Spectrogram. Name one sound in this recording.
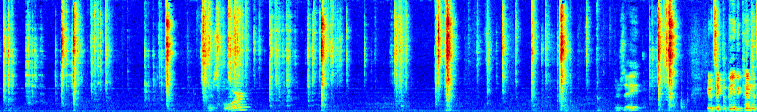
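Thin metal rods click and tap against a metal ring.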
